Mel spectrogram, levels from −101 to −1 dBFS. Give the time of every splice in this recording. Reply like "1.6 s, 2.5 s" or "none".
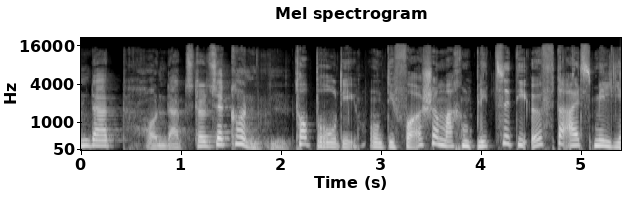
none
